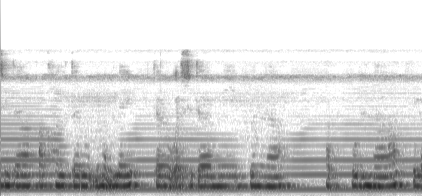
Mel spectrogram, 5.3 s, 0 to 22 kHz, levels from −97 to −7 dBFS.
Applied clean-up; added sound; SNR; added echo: none; Wind instrument, woodwind instrument; 14 dB; reverberation time 0.6 s.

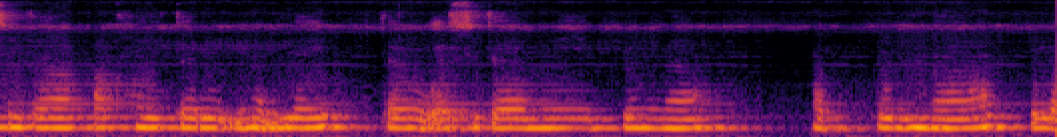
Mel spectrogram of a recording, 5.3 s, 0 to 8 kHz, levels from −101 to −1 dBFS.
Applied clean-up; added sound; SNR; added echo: neural separator model SepFormer DNS4.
